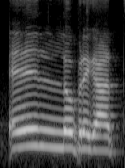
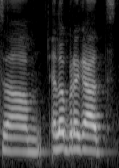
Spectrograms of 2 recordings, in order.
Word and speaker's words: Llobregat: I am right now in Spain and I am participating in the Llobregat. I know I should not pronounce the L's, but Llobregat Chess Open.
